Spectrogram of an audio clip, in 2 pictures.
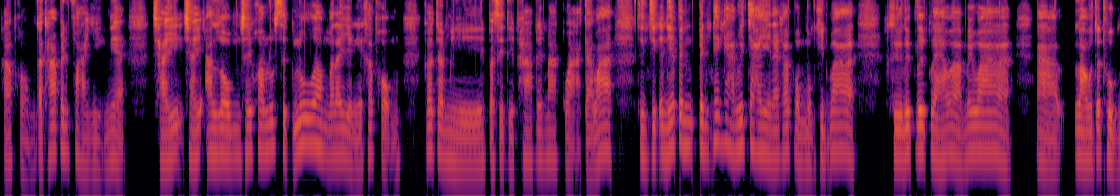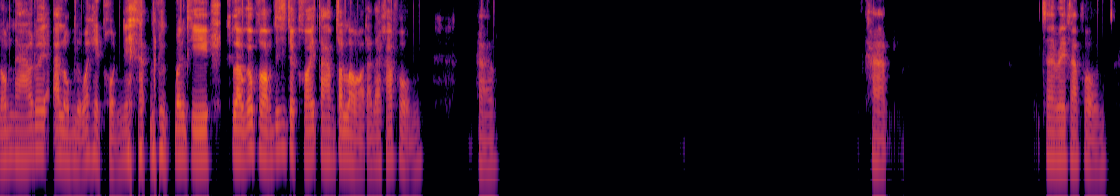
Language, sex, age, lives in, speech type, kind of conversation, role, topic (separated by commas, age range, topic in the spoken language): Thai, male, 30-34, Thailand, conversation, unstructured, none, เวลาคุณต้องโน้มน้าวใจใคร คุณมักใช้วิธีไหนบ้าง?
